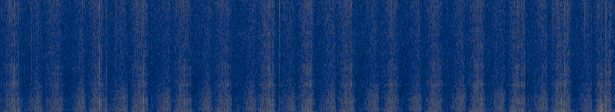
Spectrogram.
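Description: A thin bamboo stick scratches into a grey synthetic-fur microphone windscreen in quick, loosely rhythmic strokes, roughly two per second. Each stroke gives a soft, muffled, low rustling scrape with little brightness, and the short bursts fade almost at once.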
